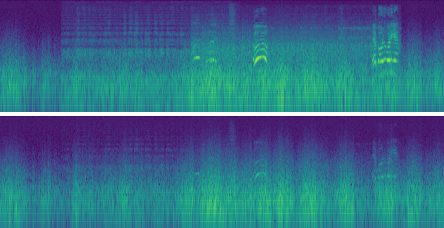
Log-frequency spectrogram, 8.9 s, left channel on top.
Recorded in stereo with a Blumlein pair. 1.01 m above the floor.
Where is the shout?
50° left.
